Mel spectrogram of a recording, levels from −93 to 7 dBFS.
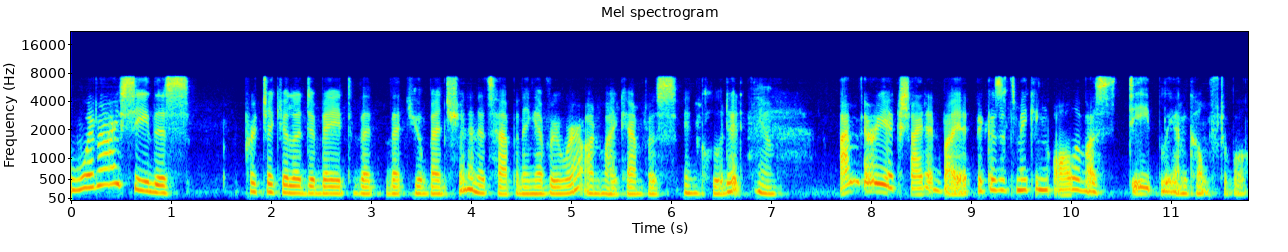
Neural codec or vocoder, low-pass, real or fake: vocoder, 22.05 kHz, 80 mel bands, HiFi-GAN; 7.2 kHz; fake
